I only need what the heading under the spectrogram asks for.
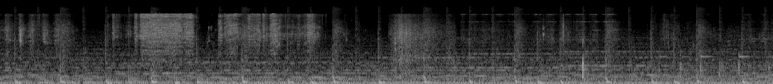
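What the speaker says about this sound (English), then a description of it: "let's go ahead and hit it with some brake clean to clean this surface up" Brake cleaner sprayed onto a rear brake rotor surface of a Lincoln MKS, sharp hissing aerosol bursts up close, with a couple of longer blasts among small clicks and handling noises, no speech.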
